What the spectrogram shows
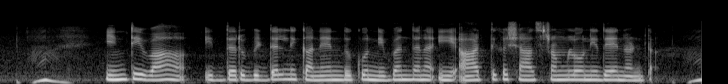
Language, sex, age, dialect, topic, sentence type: Telugu, female, 18-24, Southern, banking, statement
